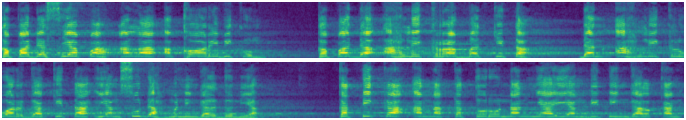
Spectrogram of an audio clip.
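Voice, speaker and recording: Extremely high for a man, his raised, projected voice moves at a very slow pace with monotone, flat intonation. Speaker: Islamic preacher. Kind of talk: sermon. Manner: not shouting, subdued delivery.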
